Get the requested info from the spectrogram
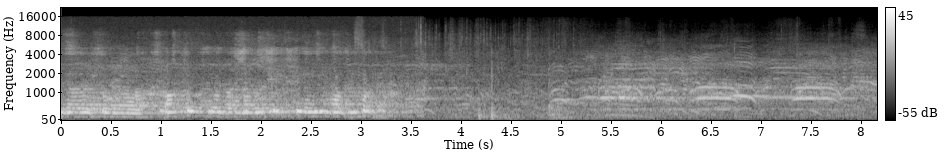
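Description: Football supporters singing a chant in held notes, loud for the first few seconds, then fainter from about five seconds in.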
